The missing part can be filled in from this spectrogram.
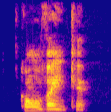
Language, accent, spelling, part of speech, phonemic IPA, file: French, Canada, convainquent, verb, /kɔ̃.vɛ̃k/, LL-Q150 (fra)-convainquent.wav
- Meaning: third-person plural present indicative/subjunctive of convaincre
